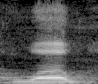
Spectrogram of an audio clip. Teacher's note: واو جب پڑھتے ہیں تو ہمارے دونوں ہونٹ گول ہو جاتے ہیں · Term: ہونٹوں سے ادا ہوتا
